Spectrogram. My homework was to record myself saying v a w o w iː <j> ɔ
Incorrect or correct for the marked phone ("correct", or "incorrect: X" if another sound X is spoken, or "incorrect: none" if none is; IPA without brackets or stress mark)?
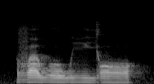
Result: correct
